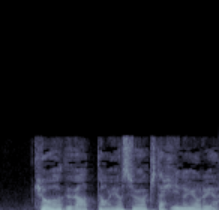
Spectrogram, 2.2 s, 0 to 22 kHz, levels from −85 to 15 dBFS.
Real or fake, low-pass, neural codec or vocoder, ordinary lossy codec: real; none; none; none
